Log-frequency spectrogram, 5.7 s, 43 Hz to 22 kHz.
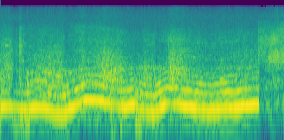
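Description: A Toyota rally car at the 1987 Ulster Rally drives past loud and close, its engine note rising and falling steadily through gear changes before cutting off abruptly near the end.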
